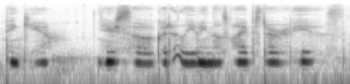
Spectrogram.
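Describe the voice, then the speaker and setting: A woman voicing a small, friendly vampire shopkeeper in an ASMR roleplay, whispering gently and haltingly to the listener as a close friend. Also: high-pitched, completely flat delivery, a little hiss or hum, natural voice. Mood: affectionate, sheepish. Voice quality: soft, breathy whisper. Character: small friendly female vampire shopkeeper, quirky, needy, affectionate. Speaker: ASMR performer.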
